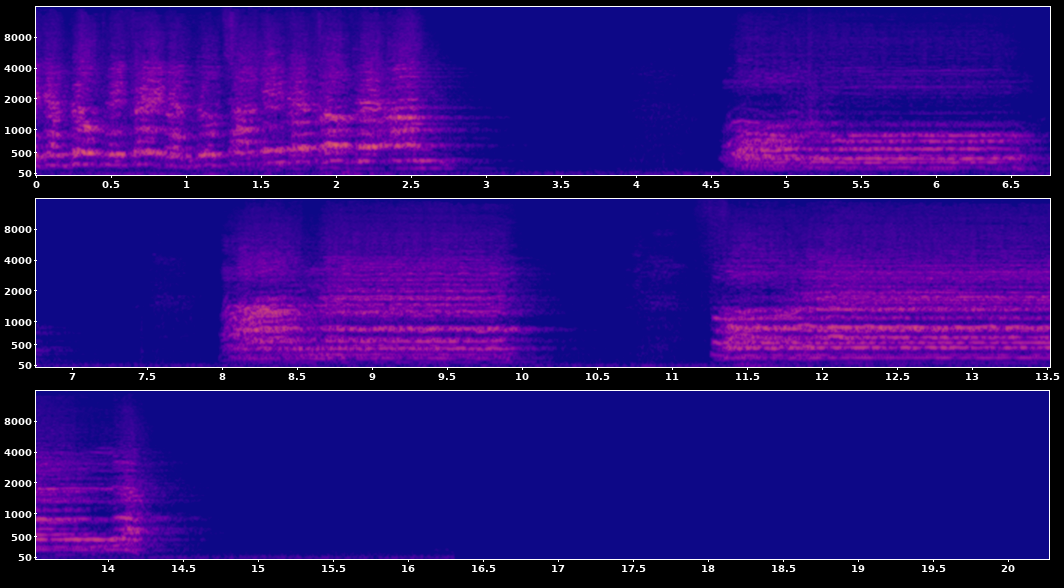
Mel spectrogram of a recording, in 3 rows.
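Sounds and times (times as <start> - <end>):
choir singing: 0.0 - 3.1, 4.5 - 7.0, 8.0 - 10.4, 11.2 - 14.7.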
